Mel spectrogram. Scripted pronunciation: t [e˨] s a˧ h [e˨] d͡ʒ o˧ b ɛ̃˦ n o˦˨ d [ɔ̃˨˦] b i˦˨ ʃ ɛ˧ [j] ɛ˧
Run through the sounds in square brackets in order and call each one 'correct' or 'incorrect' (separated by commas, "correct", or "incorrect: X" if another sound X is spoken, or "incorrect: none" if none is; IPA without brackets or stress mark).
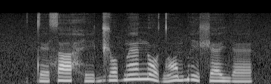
correct, incorrect: i˨, correct, correct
